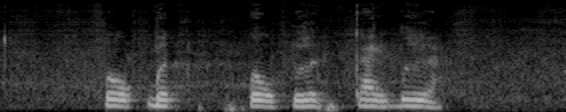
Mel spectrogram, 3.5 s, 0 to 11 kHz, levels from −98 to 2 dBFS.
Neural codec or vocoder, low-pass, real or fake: codec, 24 kHz, 3 kbps, HILCodec; 9.9 kHz; fake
